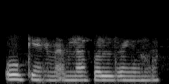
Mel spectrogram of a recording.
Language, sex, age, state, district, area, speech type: Tamil, female, 18-30, Tamil Nadu, Madurai, urban, conversation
